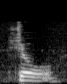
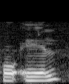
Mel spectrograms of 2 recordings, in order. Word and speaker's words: Joel: Si se dan cuenta, la J tiene el sonido que nosotros haríamos con la Y en español o con la L. Es Joel, un poquito más, fuerte, más, no sé cómo se dice, pero es, por ejemplo, U, Y o U es you. Y Joel, Joel.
